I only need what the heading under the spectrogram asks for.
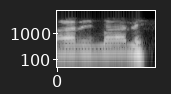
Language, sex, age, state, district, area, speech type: Manipuri, male, 45-60, Manipur, Imphal East, rural, conversation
